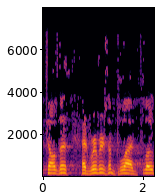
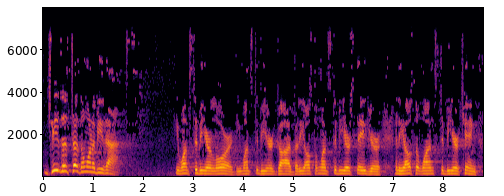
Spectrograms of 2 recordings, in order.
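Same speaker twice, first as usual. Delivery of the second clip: normal talking voice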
